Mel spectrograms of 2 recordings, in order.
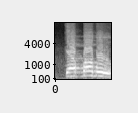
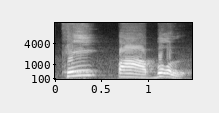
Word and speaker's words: capable: ক্যাপাবল নয়, এটা কি হবে? খেইপাবল।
